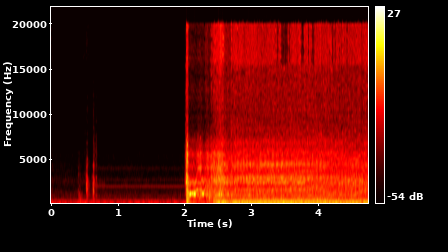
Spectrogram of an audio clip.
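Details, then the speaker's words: Car started after a new alternator was fitted, replacing one with badly worn brushes: a short crank, it catches at once and settles into a smooth, even idle with no odd noises; charging reads 14.2 V. "nice she's running all right let me go grab my um voltage meter and we'll check the voltage"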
